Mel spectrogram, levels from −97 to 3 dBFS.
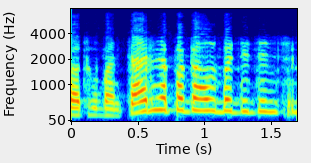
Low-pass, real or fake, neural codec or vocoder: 7.2 kHz; fake; codec, 16 kHz, 16 kbps, FreqCodec, smaller model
